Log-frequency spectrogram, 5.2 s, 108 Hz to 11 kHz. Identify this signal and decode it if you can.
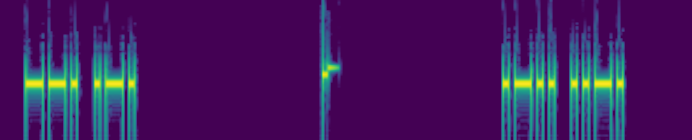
Morse code, heard as a keyed tone, about 28 wpm, 700 Hz. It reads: GR LF
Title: Top Two Letter Combinations in Words 28wpm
